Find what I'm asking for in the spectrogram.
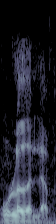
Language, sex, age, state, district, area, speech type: Malayalam, male, 45-60, Kerala, Kollam, rural, spontaneous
